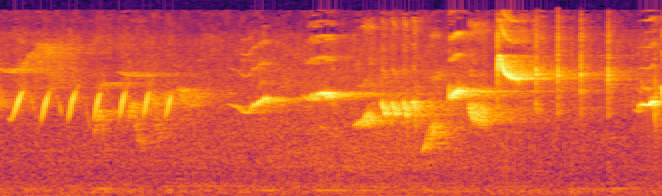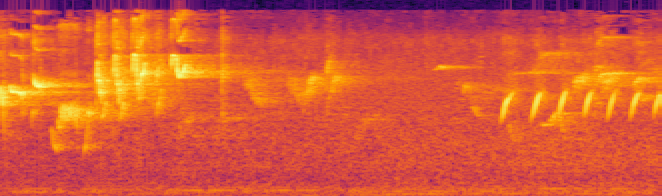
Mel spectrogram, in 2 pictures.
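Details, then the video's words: Long-tailed Medan white-rumped shama singing vigorously. A run of quick upslurred chirps leads into a dense, varied medley of whistles, harsh notes and mimicry-like phrases. Another burst of rapid chirps follows. "murai batu Medan gacor ekor panjang"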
